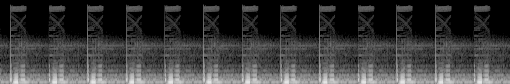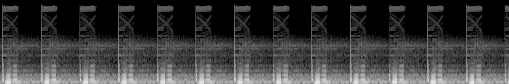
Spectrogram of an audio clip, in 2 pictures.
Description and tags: A futuristic alarm sound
